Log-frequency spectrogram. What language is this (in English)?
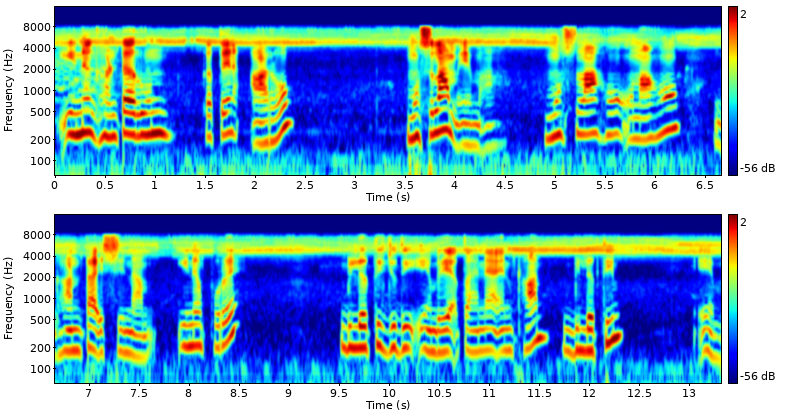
Santali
